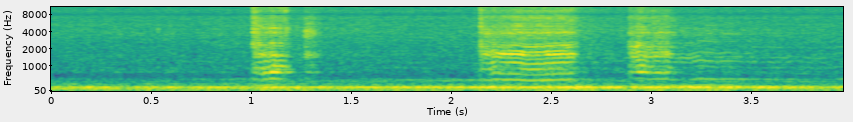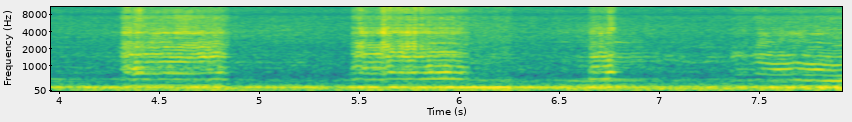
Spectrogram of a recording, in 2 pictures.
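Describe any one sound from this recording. A wasp buzzes loudly close by in short bursts.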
